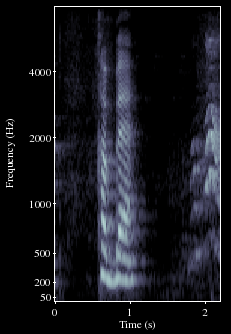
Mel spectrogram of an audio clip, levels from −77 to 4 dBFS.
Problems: background sounds at intervals, echo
